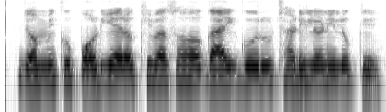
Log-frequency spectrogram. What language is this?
Odia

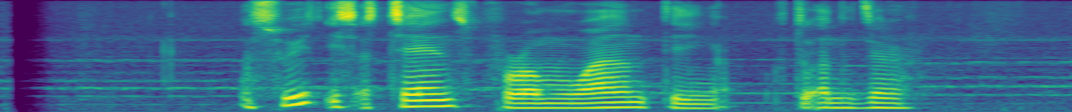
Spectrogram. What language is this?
Sundanese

